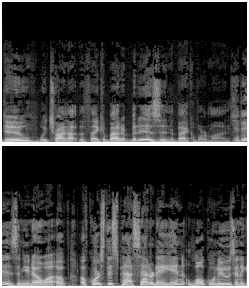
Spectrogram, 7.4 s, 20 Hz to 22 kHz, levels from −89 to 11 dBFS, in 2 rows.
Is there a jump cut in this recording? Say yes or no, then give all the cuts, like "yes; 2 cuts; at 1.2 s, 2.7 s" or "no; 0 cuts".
no; 0 cuts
